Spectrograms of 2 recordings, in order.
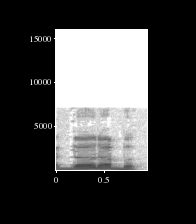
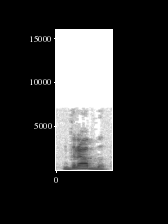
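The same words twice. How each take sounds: First: दरब said with द and र split apart; teacher splitting the word to show the र after द; spelled out slowly. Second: द्रब said with द and र joined as one cluster; teacher giving the proper joined form of द्रब. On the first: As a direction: break दरब apart to show the order of sounds. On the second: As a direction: say द्रब with the द्र fused together. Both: Shown as a demonstration. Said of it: "द के बाद रो आया".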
